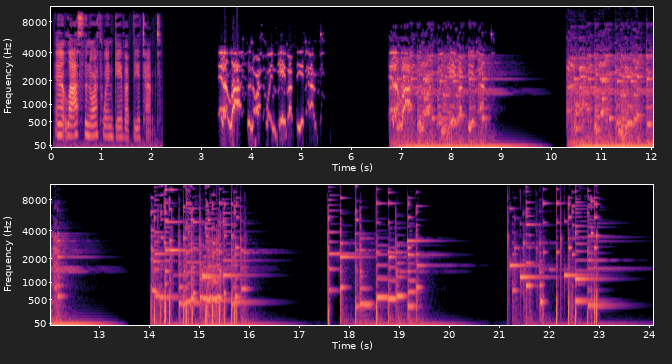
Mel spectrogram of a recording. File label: formant transformation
